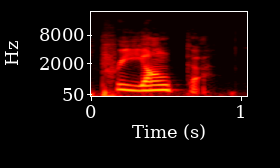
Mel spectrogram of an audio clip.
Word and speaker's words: Priyanka: It's Priyanka.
